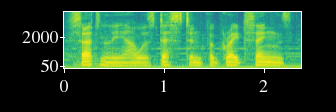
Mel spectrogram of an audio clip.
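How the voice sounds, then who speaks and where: A man narrating his character's backstory in a measured storytelling way. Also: fairly low pitch, fairly even intonation, darkish tone. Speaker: podcast host and player. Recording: faint music behind.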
